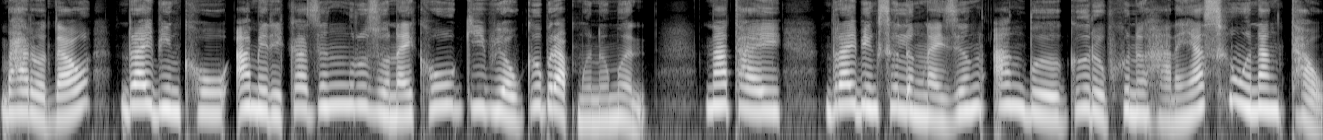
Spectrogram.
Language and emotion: Bodo, surprised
